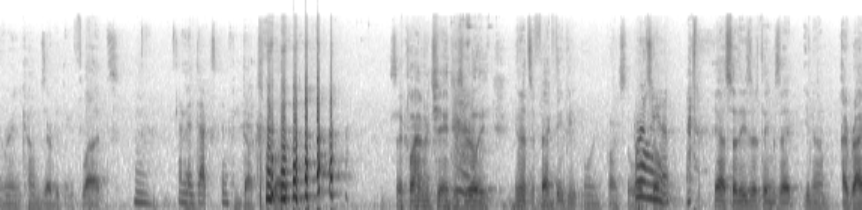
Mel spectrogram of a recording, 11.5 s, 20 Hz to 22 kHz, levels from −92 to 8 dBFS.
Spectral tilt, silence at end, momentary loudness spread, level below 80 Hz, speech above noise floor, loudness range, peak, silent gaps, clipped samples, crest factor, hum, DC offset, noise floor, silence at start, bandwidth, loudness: -6 dB/octave; 0 s; 20 LU; -44 dBFS; 28 dB; 7 LU; -2 dBFS; none; under 0.1%; 20 dB; none; under 0.1%; -50 dBFS; 0 s; 16 kHz; -22 LUFS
